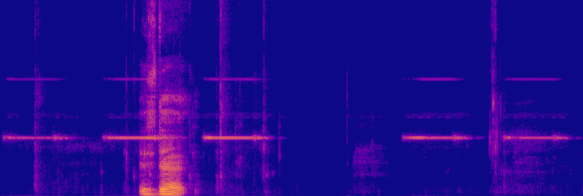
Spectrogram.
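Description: A smoke detector fire alarm chirps in repeated high, piercing beeps, cut off by a brief spoken question partway through and then resuming in short bursts.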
